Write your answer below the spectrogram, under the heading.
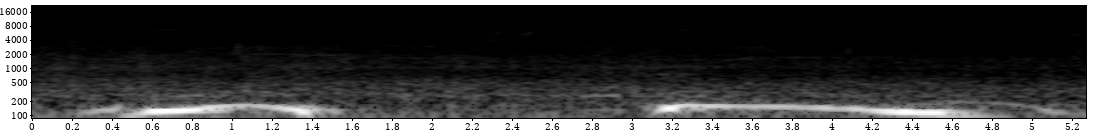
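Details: Common ostrich producing two long, deep, humming booms, each over a second long, separated by a quiet gap, with faint background noise.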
